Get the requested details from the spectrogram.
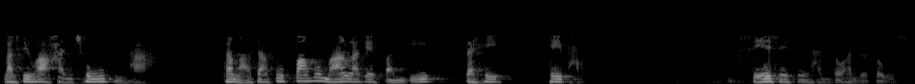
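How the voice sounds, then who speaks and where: Husky male pastor preaching, tinny sound. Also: on the low side, expressive, measured pace, pauses often. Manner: emphatic, swings between loud and soft. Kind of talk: sermon.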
